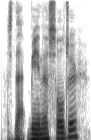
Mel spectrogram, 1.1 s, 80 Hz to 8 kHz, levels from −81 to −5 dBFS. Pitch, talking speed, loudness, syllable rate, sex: 110 Hz, 265 wpm, -17 LUFS, 6.5 syllables/s, male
